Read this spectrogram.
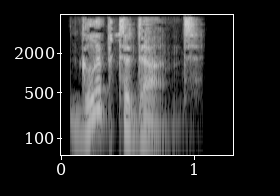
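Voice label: "glyptodont", English, British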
